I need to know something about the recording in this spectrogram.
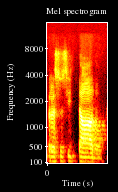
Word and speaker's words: resucitado: And just so it's really important that if you do this, the accent goes on the second to last syllable in resucitado.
